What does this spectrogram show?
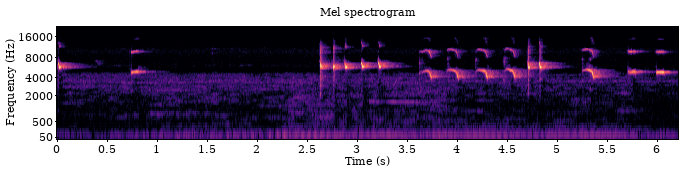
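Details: Van Hasselt's sunbird, pet songbird, masteran tutor recording: scattered high notes, then a quick burst of sharp chirps and a string of thin slurred squeaks at a steady pace, low hum in the background.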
